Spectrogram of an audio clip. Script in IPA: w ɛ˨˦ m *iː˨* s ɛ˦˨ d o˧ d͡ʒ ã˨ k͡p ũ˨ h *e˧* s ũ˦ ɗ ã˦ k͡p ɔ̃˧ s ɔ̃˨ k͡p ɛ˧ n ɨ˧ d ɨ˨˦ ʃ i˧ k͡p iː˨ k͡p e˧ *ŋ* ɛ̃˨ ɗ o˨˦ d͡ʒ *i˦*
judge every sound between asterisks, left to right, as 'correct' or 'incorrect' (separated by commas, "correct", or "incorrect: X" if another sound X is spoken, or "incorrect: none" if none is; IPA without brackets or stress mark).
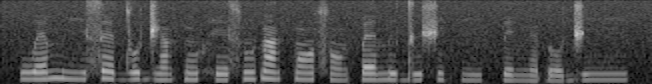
correct, incorrect: e˨, correct, incorrect: iː˦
